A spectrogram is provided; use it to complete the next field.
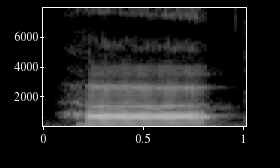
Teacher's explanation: ہا کو اقصائی حلق سے ادا کریں اور اس کے بعد پھر منہ کھولیں، کیونکہ ہا دو حرفوں سے مرکب ہے، ہا اور الف کی ادائیگی منہ کے کھولنے سے ہوتی ہے، اور ایک الف کے برابر لمبا کر کے پڑھیں جیسے ہا، نہ ایک الف سے کم ہو جیسے ہا اور نہ ایک الف سے زیادہ ہو جیسے ہا۔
